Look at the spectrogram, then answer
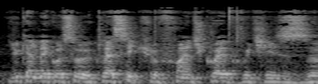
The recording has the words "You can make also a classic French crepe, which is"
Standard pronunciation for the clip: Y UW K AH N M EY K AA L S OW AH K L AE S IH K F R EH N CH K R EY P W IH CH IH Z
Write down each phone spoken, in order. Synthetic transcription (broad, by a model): Y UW K AH N M EY K AA L S OW AH K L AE S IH K F R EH N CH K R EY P W IH CH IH Z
